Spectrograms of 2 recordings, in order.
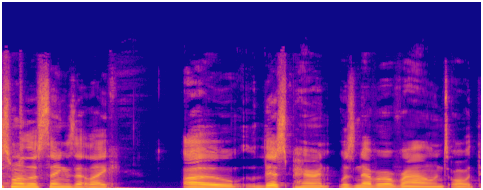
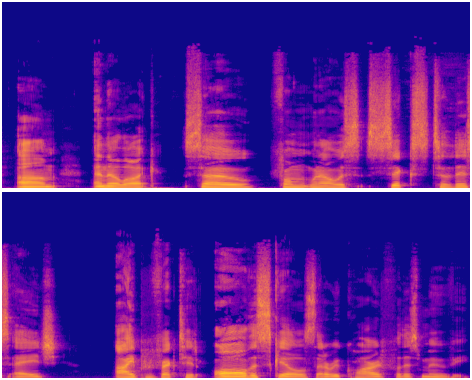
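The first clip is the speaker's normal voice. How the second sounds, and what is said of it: Put-on British accent. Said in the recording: “I'm doing a British accent, which is flawless.”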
